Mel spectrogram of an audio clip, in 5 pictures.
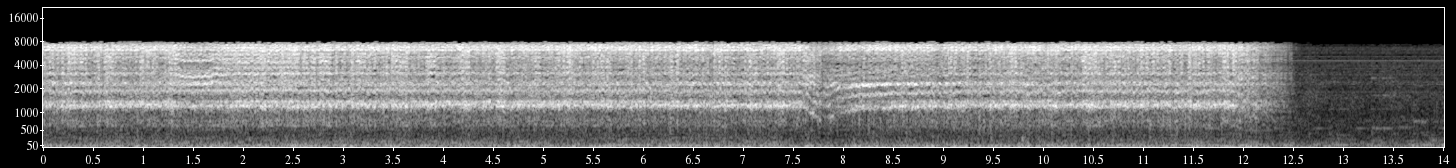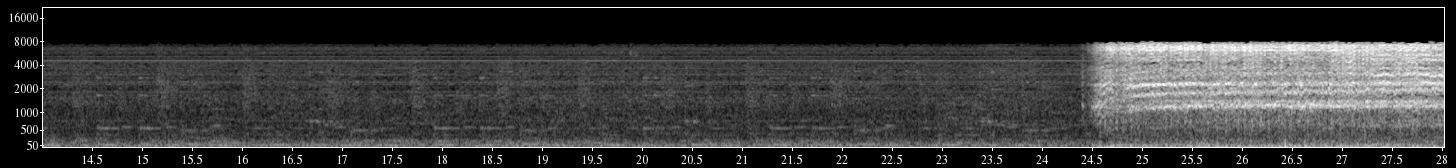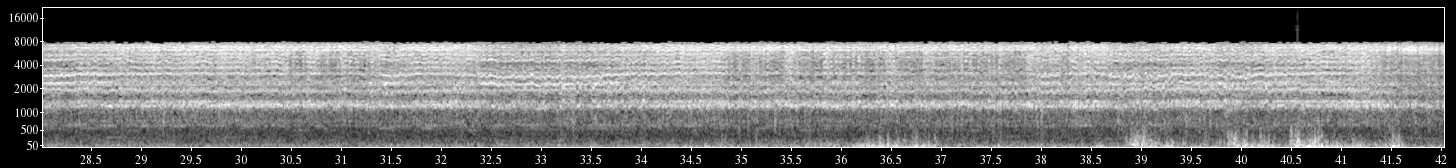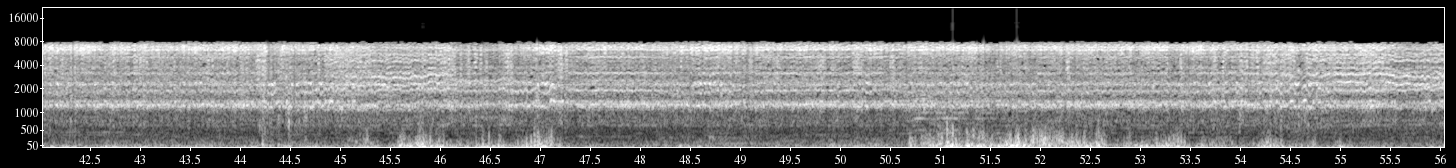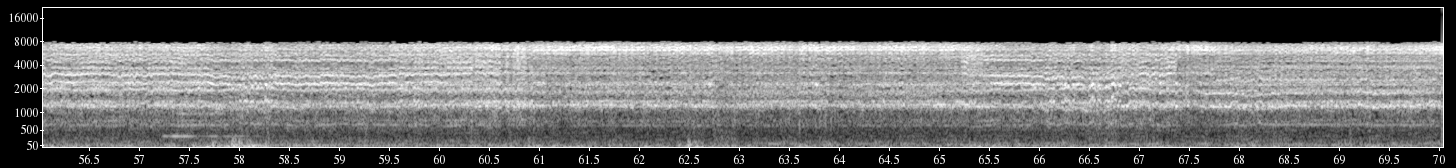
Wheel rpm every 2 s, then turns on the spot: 160, 170, 170, 160, 160, 150, 10, 0, 0, 0, 0, 0, 100, 160, 170, 160, 160, 170, 170, 160, 170, 170, 160, 170, 160, 170, 170, 160, 170, 160, 170, 170, 160, 160, 170.
none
